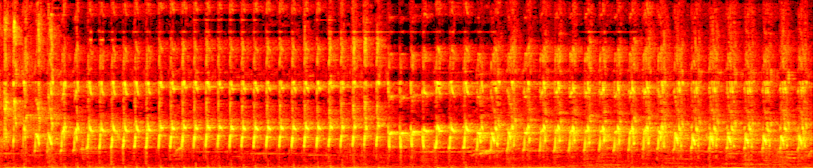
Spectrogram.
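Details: Lovebird in fighter or konslet singing style, used as a master recording to stir birds reluctant to sing: fast, high chattering trill of sharp repeated chirps, nearly three per second, running unbroken for eight seconds with a faint low hum beneath.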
